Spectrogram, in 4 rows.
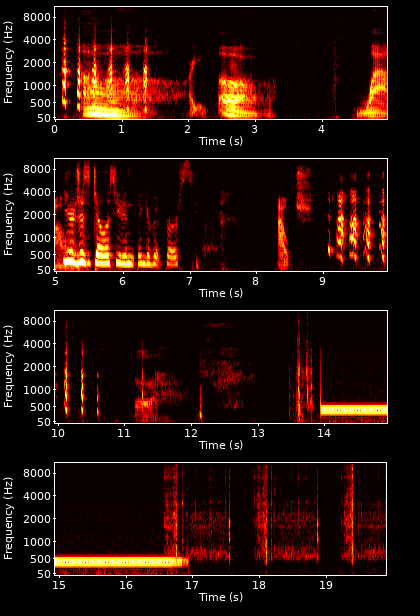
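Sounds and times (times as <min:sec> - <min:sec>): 
laughter: 0:00.0 - 0:01.6, 0:09.0 - 0:11.5
speech: 0:00.4 - 0:01.2, 0:02.0 - 0:03.1, 0:04.7 - 0:07.6, 0:08.3 - 0:09.3, 0:11.2 - 0:12.3
steady loud dial tone: 0:14.0 - 0:17.0
rotary telephone dial turning: 0:16.6 - 0:19.8.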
